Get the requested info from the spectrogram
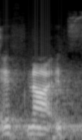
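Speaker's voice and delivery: ordinary talk, nothing marked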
